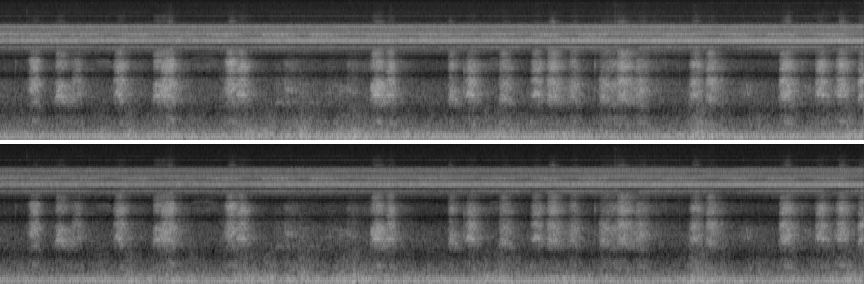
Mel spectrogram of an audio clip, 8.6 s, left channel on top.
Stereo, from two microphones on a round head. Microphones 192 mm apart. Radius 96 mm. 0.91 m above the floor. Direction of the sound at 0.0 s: 15° left (ahead or behind).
